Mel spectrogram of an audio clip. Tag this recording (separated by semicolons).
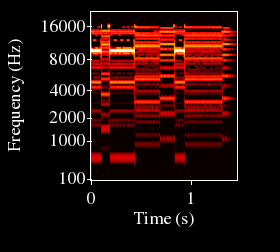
computer; sound; blip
